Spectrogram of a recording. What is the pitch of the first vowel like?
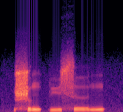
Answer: falling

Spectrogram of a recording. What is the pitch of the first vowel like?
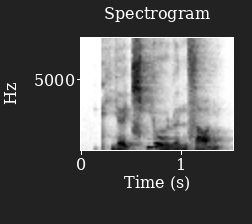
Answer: low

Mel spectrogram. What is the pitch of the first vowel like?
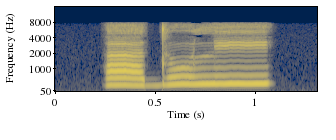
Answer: low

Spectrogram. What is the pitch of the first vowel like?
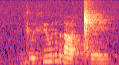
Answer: low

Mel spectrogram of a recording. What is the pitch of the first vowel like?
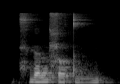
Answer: high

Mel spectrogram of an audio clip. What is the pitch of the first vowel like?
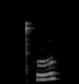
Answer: rising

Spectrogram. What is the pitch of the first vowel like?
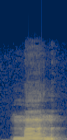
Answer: rising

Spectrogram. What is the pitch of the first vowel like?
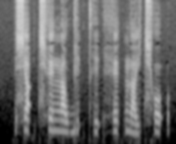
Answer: high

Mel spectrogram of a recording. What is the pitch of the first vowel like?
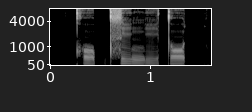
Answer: low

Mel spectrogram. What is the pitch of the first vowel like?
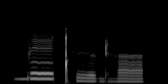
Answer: high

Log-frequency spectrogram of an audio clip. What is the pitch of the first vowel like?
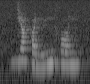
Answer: high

